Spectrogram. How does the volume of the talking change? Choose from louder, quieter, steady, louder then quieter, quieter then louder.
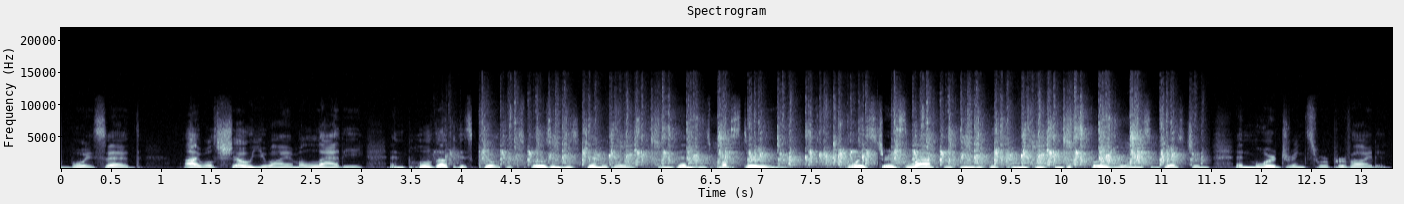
steady.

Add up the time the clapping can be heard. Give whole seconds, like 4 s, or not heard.
8 s.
